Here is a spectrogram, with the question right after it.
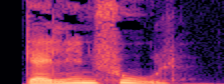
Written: galgenfugl

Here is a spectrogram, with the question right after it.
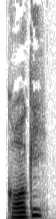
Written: groggy

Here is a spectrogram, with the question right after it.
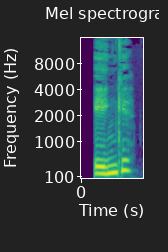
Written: enke

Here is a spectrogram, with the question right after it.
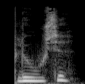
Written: bluses

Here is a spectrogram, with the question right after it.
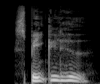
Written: spinkelhed

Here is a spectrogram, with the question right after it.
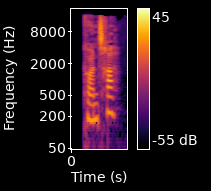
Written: kontra

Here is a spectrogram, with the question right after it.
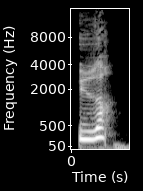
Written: yder

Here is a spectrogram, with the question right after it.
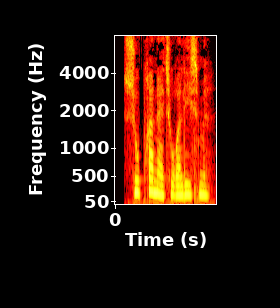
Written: supranaturalisme

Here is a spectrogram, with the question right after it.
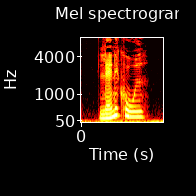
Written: landekode

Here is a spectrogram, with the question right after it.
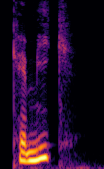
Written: kamik

